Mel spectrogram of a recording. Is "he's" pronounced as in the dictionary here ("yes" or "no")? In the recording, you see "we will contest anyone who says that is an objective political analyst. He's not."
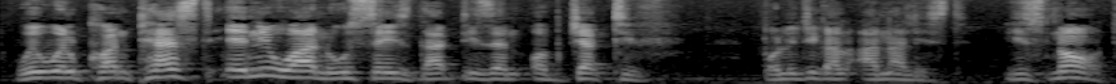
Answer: no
